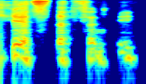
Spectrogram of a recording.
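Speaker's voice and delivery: ordinary talk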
